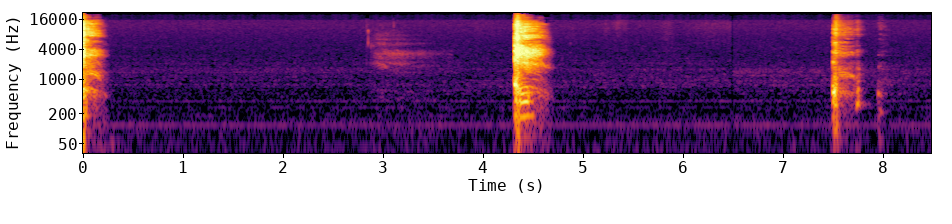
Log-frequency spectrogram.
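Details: A female gives three harsh, barky single coughs separated by silence; a barking cough.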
